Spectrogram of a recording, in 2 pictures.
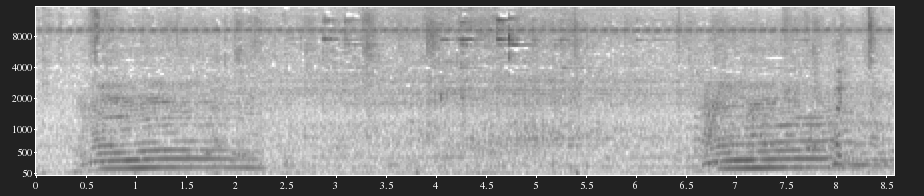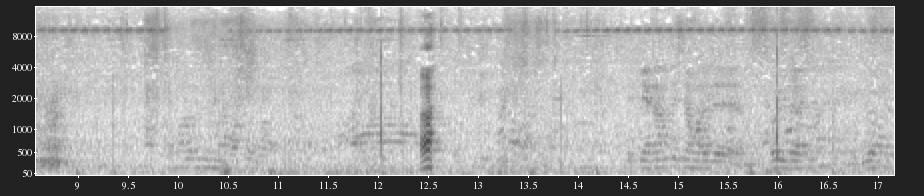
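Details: Friesian heifer, nine months pregnant with her first calf, four teeth in age, raised on a dairy farm in Bhangura, Pabna, Bangladesh; two long, drawn-out harmonic moos about six seconds apart, then fainter voices and knocks.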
